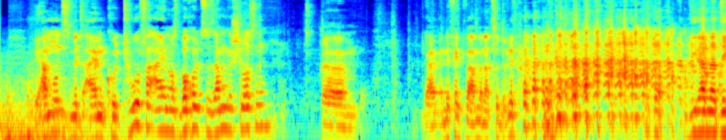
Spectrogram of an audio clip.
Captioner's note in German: lachen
